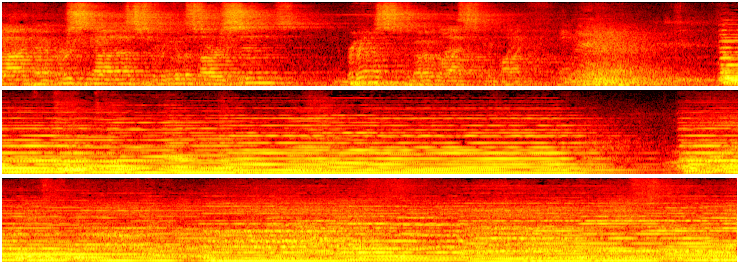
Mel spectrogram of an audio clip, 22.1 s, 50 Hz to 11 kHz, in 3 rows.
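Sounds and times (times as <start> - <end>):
church organ chords: 7.2 - 22.0.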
